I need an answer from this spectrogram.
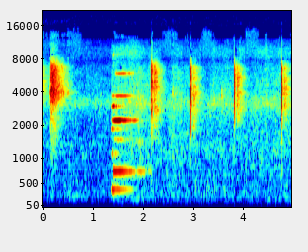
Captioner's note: phone dings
